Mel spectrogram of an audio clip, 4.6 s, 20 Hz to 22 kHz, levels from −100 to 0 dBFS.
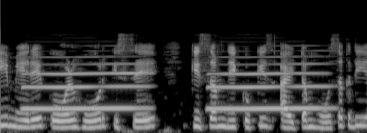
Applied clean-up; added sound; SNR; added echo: classical method Wiener filter.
